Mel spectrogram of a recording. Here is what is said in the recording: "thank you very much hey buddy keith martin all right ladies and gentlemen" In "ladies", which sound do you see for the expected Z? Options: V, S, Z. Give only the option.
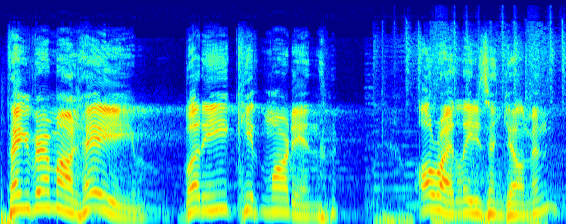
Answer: Z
